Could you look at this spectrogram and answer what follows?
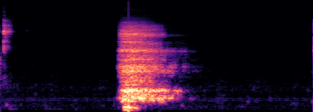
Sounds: Sigh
